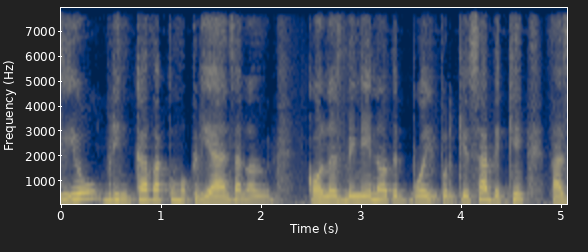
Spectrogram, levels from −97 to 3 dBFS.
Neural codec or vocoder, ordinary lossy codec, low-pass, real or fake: codec, 16 kHz, 1 kbps, FunCodec, trained on LibriTTS, 50 frames a second; none; none; fake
